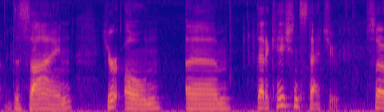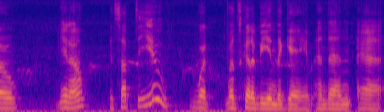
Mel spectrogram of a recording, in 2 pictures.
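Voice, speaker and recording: A young male game developer chats casually as he live-streams his own game, sounding excitable and playful and using plenty of fillers. His voice sits at a medium pitch.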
